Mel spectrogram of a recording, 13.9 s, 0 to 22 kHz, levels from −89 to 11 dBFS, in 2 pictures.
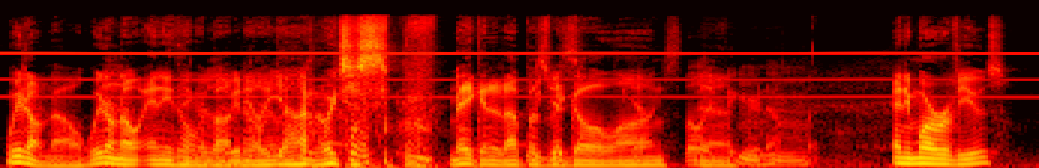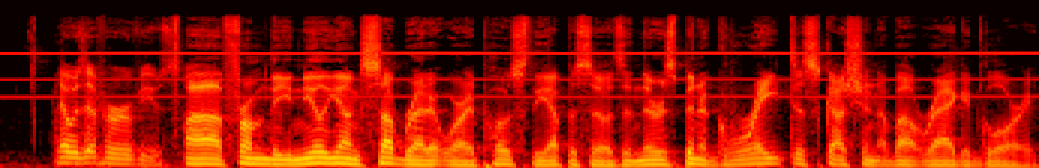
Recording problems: high-pitched whine; noticeable; throughout; 6 kHz, 15 dB below the speech

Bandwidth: 14.5 kHz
